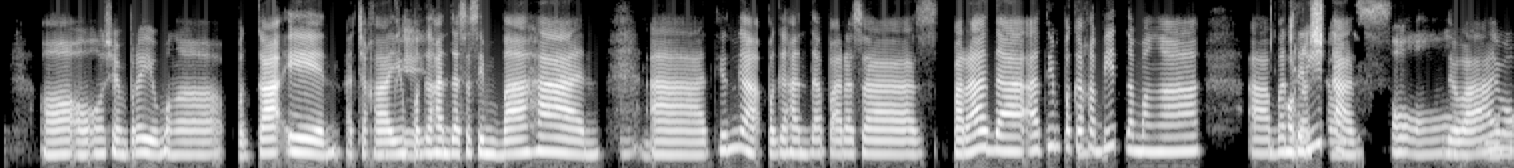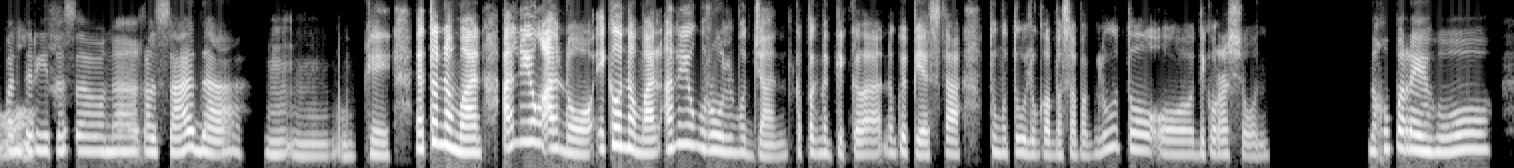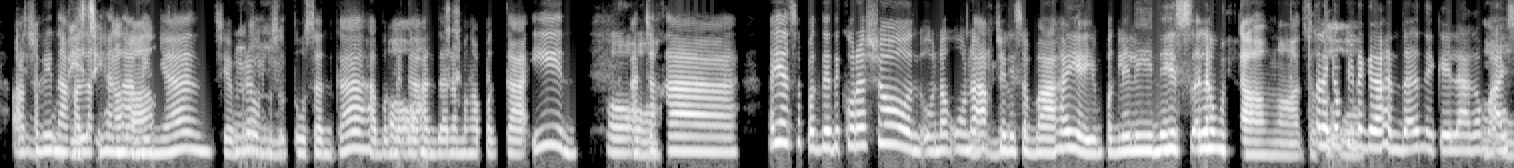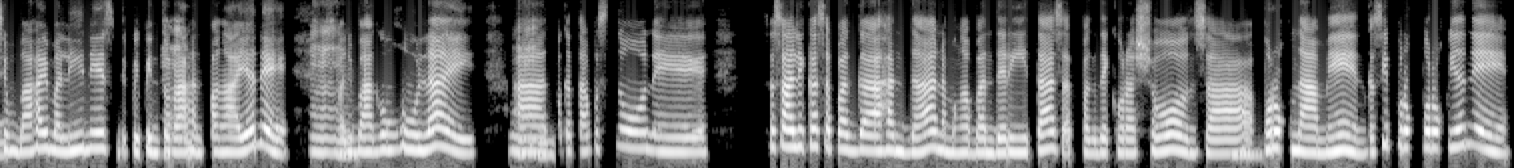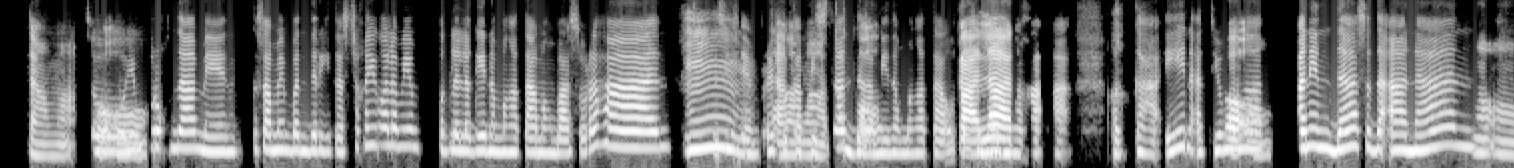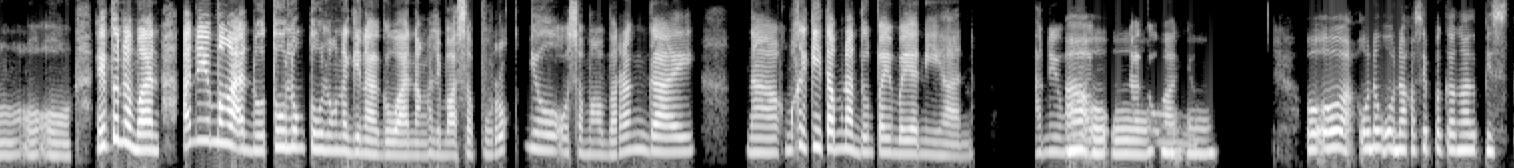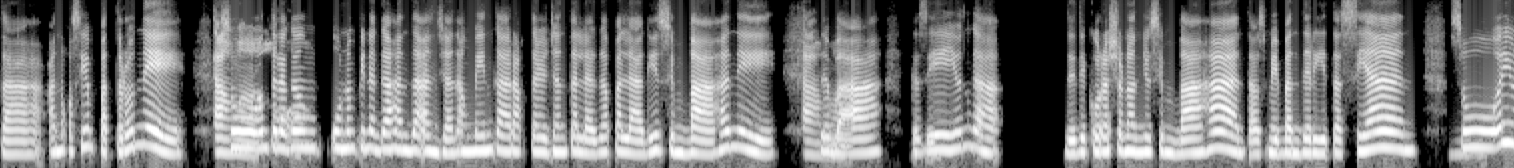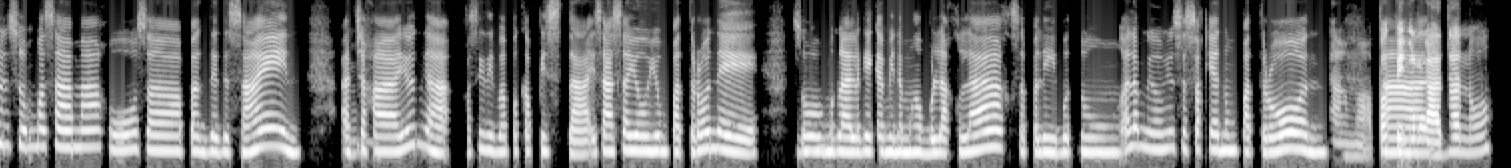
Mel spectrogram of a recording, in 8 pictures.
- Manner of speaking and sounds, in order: other background noise; chuckle; other noise
- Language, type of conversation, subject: Filipino, podcast, Ano ang kahalagahan ng pistahan o salu-salo sa inyong bayan?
